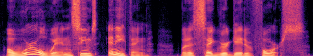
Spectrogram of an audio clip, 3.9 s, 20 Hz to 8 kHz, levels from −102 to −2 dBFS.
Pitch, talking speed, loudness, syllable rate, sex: 145 Hz, 125 wpm, -17 LUFS, 5.0 syllables/s, male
